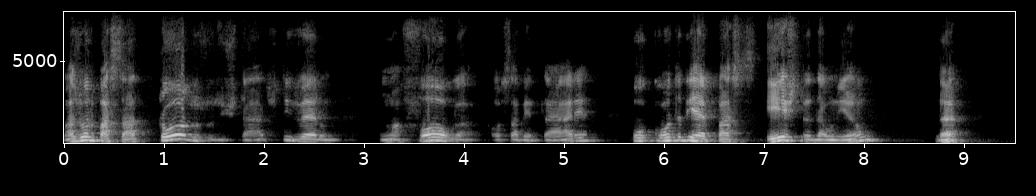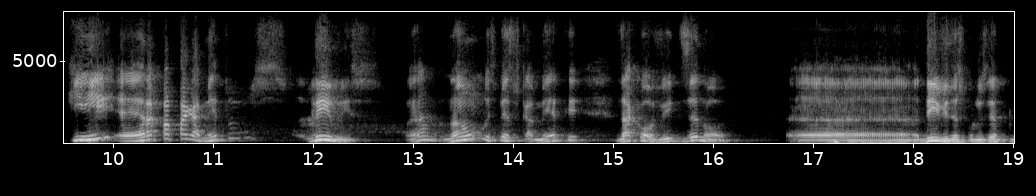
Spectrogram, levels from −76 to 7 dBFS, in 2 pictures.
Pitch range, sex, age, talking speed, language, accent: 155-225 Hz, male, 60-79, 105 wpm, Portuguese, Brazilian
